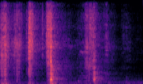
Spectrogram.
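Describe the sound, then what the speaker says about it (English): A knife chops ingredients for jerk sauce into smaller pieces on a cutting board, giving four or five crisp, uneven strikes close by before falling quiet. "And then I just chop it"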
